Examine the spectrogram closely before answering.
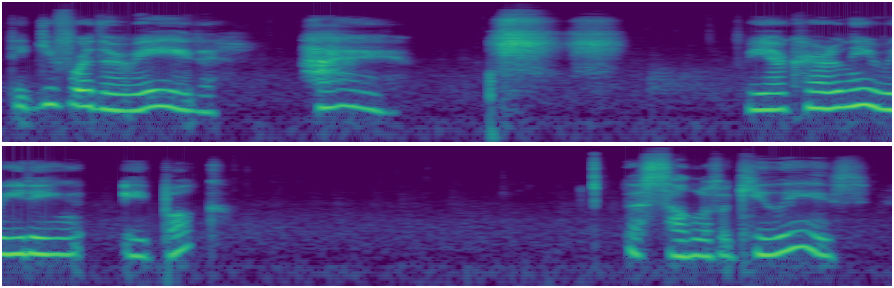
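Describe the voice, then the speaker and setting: Soft husky young woman reading aloud. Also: on the high side, steady tone. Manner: soft, quiet, unhurried reading voice. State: sick with a stuffy nose. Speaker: VTuber streamer. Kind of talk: soft ASMR book reading.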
